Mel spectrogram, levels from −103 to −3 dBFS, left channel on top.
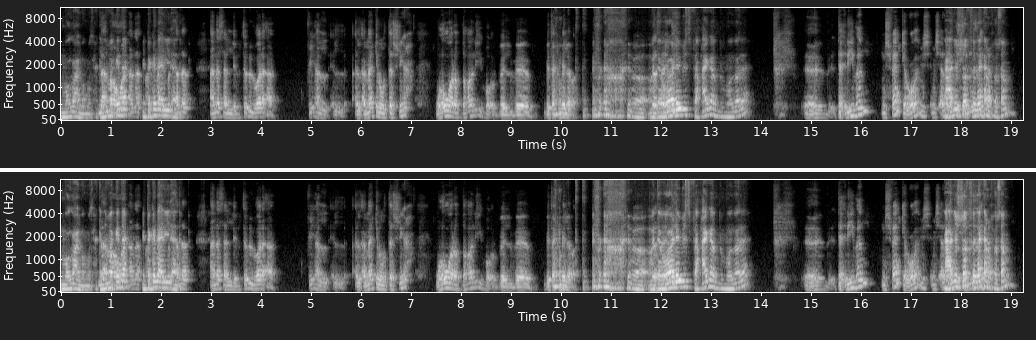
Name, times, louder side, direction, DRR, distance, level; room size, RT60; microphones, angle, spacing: voice 1, 0.0-1.4 1.6-2.4 9.8-10.1 10.6-13.8 17.7-19.1, right 3 dB, 65° right, 0.6 m, -24 dB
voice 2, 0.7-1.6 2.0-2.5 3.0-4.2 5.0-7.0 7.5-9.4 9.7-10.3 11.8-12.4 14.3-14.6 14.9-16.1 16.4-18.6, left 1 dB, 25° left, 1.2 m, -28 dB
3.1 x 2.5 x 3.3 m
head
